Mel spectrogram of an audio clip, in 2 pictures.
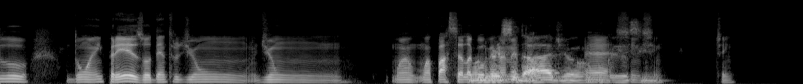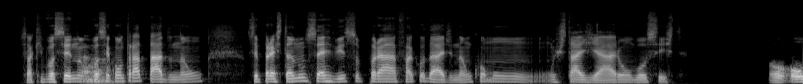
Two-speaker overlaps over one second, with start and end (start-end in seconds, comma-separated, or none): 4.7-6.6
